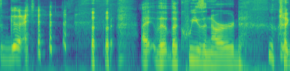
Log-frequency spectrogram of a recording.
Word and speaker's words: Cuisinart: that doesn't mean it's good I the the Cuisinart the quizzinard cuisine I can't even say it wrong just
